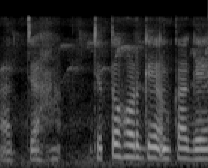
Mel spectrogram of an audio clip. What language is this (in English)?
Santali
